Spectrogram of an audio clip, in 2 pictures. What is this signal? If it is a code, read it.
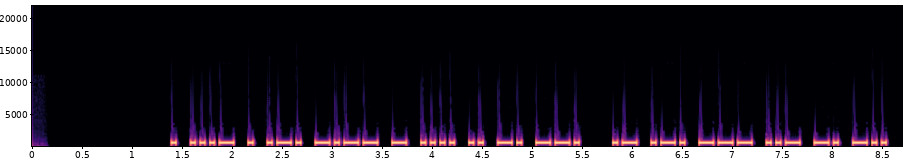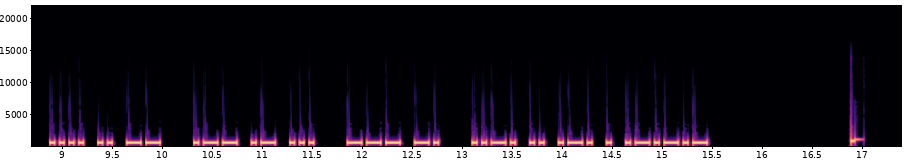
Morse code, heard as a keyed tone, about 25 wpm, 700 Hz. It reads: EVERYTHING AROUND HIM WAS ON FIRE.
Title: Sentences from Top 1000 Words - Review Part 3 - 25wpm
